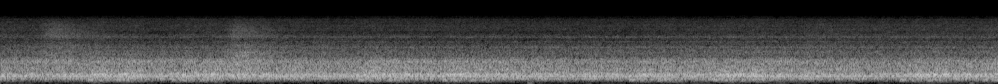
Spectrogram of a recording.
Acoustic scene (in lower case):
subway station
